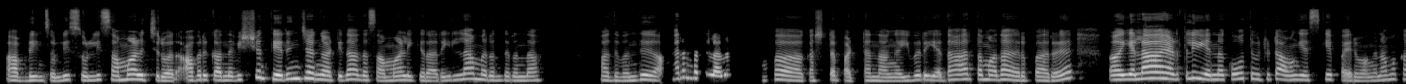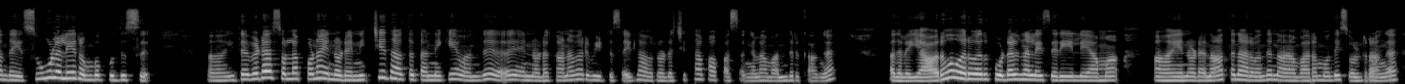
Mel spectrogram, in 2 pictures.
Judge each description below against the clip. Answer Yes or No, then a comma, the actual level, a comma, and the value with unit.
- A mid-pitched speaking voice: No, high, 210 Hz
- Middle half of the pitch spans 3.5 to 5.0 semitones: Yes, average, 4.0 semitones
